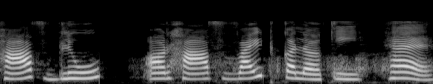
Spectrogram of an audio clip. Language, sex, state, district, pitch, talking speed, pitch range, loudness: Hindi, female, Madhya Pradesh, Dhar, 265 Hz, 110 wpm, 245-280 Hz, -15 LUFS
